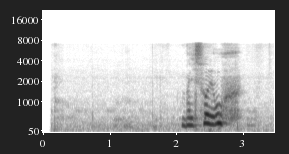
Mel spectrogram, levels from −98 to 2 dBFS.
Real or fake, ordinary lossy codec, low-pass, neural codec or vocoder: fake; none; 7.2 kHz; codec, 16 kHz, 16 kbps, FreqCodec, smaller model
